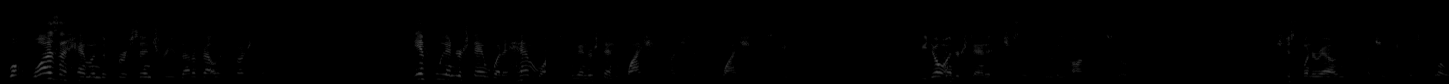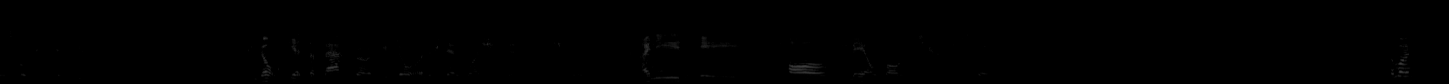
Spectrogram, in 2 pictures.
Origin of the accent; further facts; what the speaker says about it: Canada; Now, I'm a Canadian, so when I read that somebody touched the hem of his garment, I think like a Canadian.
